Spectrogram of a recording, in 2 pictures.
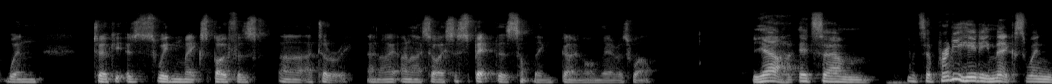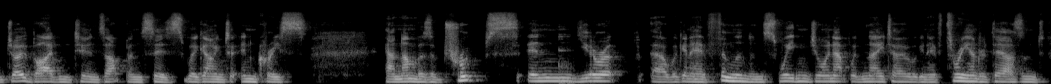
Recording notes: In Friday evening’s live hoon webinar for paid subscribers, which is in recorded form above for all subscribers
